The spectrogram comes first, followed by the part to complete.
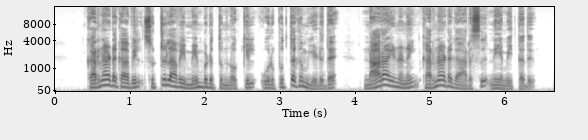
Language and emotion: Tamil, neutral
